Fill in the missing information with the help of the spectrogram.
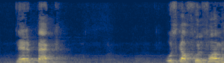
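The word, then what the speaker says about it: NERPAP: निकाले हम एक प्रोग्राम निकाले जिसका नाम है नेर पैक उसकी स्पेलिंग बोलता हूं मैं आपको एन ई आर पी ए पी नेर pack उसका फुल फॉर्म है नेशनल इलेक्ट्रोल रोल प्रोग्राम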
